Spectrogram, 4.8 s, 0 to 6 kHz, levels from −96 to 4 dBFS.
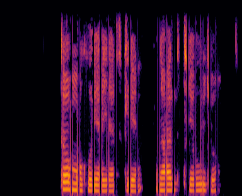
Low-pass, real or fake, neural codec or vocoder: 5.4 kHz; real; none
